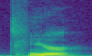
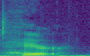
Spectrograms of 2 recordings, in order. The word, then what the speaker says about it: tear: and tear right so t-e-a-r spells tear and tear one is when you cry then you have tears coming out of your eyes right but tear can also mean to to rip something up like a piece of paper i tear up the paper right so tear is irregular because it doesn't follow the ea rule that we usually have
